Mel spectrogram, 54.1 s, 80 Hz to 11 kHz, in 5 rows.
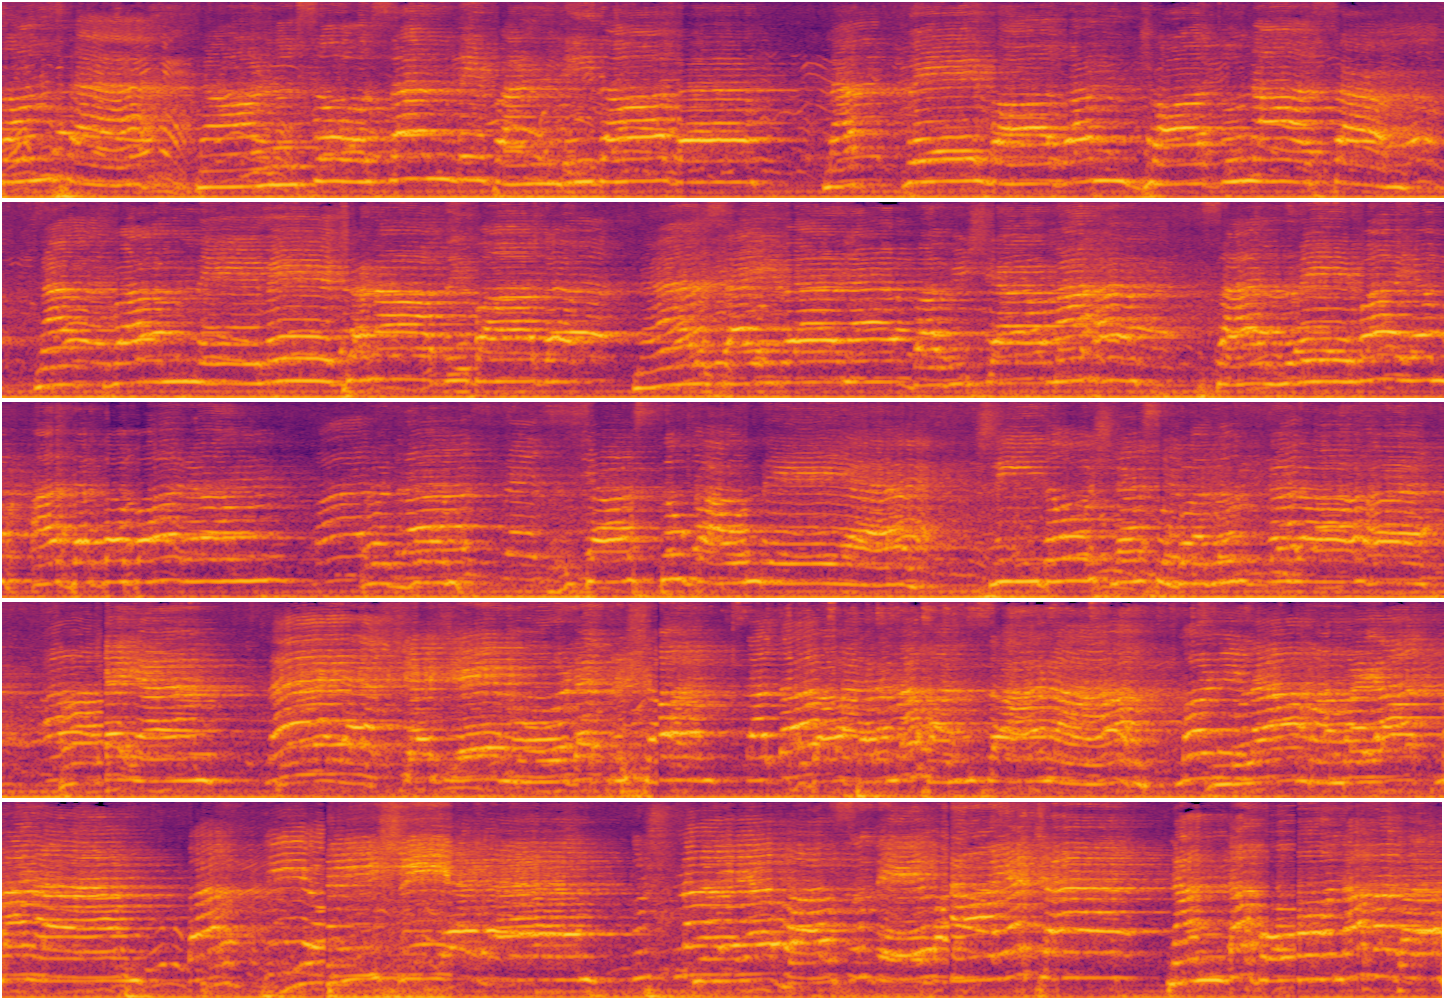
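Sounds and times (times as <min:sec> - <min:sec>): girls singing together: 0:00.0 - 0:54.0
low hum: 0:00.0 - 0:54.0.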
